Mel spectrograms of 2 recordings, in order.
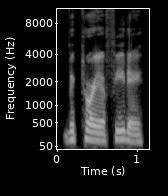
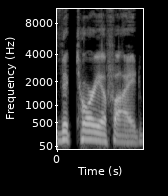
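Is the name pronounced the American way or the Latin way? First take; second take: Latin; American. First: It is pronounced with Latin vowels and endings. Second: It is pronounced with an American-style ending. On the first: The speaker calls it right. "what's Latin for success assurance, and it's Victoria Fide" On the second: The speaker calls it wrong. "would be the way we would pronounce that in America"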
